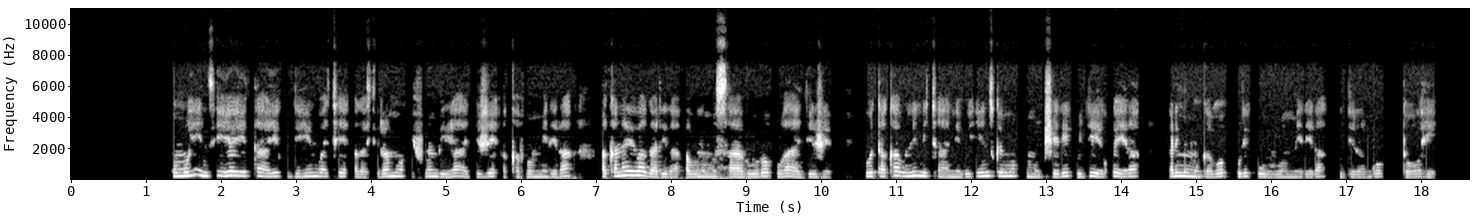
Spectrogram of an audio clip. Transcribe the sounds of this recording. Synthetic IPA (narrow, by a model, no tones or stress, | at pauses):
umuhiːnziːjo̞jiːtaje̞kuɟiɦiːŋɡwace̞aɡaçiɾamoʔifuːmbiβihaɟiʒe̞ʔakavo̞me̞ɾe̞ɾaː | kanawiβaɡaɾiɾaʔːβunumusaːɾuɾo̞uhaɟiʒe̞ | uβutakaβuninicaːne̞βuhiːnzɡwe̞moumut͡ʃeɾiʔuɟiːje̞kwe̞ːɾa | haɾimumuɡaβo̞uɾikuvo̞me̞ɾe̞ɾakuɟiɾaŋɡo̞uto̞ːɦe̞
